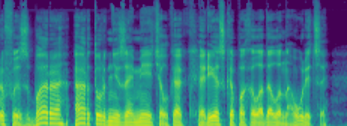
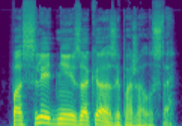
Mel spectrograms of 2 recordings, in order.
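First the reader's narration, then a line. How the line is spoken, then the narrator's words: Nervous cough, then loud. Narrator (Russian): Бармен нервно кашлянул и громко произнес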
